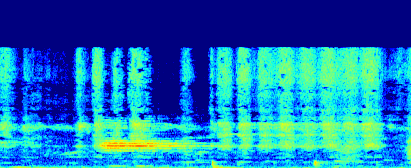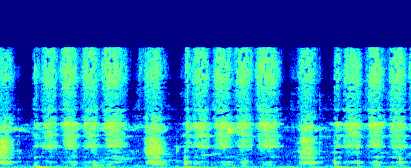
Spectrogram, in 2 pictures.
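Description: A rolling pin rolls dough on a wooden board with soft knocks and rubbing.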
